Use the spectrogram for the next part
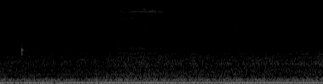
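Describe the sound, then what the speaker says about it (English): Cars pass on a busy street outside an open window as a faint, steady low traffic rumble, with a brief higher hiss of a passing vehicle partway through. "that noise is the cars passing the window."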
